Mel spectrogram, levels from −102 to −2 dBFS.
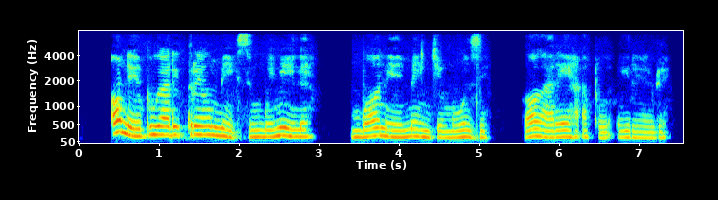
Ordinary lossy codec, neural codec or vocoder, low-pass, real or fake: none; codec, 16 kHz, 6 kbps, DAC; 7.2 kHz; fake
